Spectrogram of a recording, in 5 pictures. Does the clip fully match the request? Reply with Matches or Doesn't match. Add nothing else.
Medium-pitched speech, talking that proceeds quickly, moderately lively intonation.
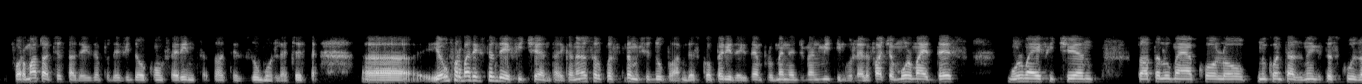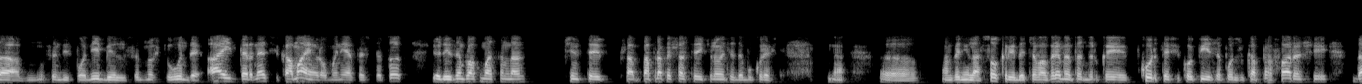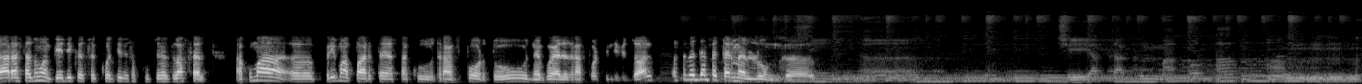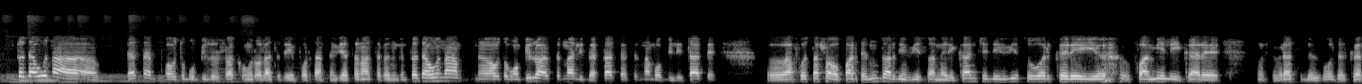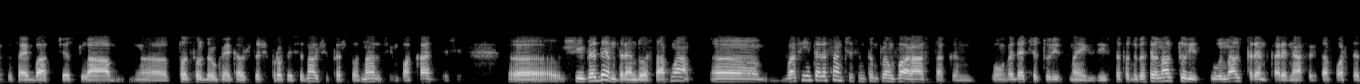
Doesn't match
